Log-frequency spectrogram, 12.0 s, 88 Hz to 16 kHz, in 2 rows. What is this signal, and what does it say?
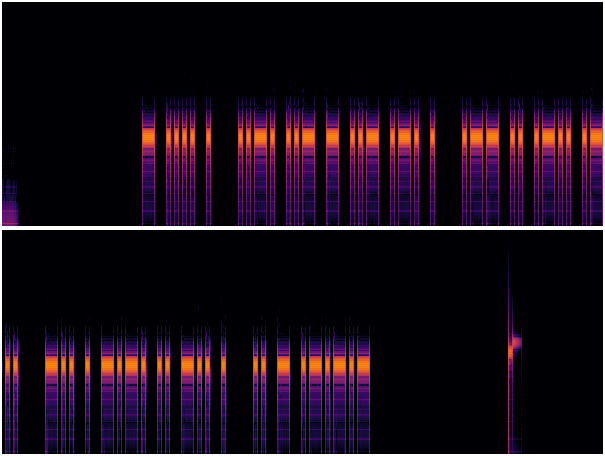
Morse code, heard as a keyed tone, about 32 wpm, 700 Hz. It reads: THE FUTURE WILL DECIDE IT.
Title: Sentences from Top 1000 Words - Review Part 3 - 30wpm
